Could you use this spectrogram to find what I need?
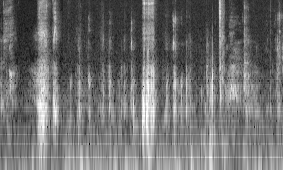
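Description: A spoon clinks against a glass dish.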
